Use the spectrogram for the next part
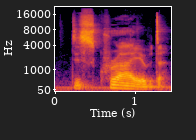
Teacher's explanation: So for these verbs, the last sound will omit the pronunciation of the letter E when we turn them into past. So although we write it like describe it, the E sound is omitted. So we should say described. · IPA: /dɪsˈkraɪbd/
